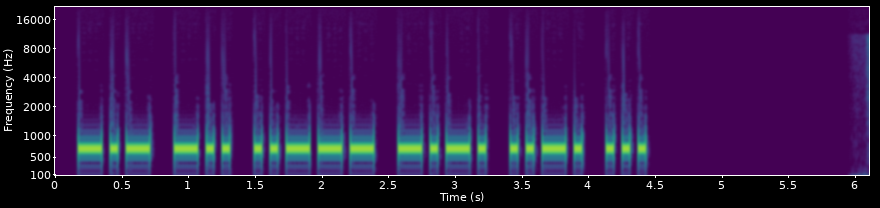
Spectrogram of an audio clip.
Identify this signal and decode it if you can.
Morse code, heard as a keyed tone, about 20 wpm, 700 Hz. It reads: KD2CFS
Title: Speed Racing - USA 2x3 Call Signs 20wpm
